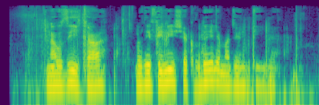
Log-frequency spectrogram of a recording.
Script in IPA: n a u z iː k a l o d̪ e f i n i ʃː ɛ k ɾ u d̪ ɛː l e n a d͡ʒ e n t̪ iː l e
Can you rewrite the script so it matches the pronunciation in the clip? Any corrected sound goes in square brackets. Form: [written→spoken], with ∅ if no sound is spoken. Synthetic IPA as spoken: n a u z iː k a l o d̪ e f i n i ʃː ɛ k ɾ u d̪ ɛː l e [n→m] a d͡ʒ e n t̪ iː l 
